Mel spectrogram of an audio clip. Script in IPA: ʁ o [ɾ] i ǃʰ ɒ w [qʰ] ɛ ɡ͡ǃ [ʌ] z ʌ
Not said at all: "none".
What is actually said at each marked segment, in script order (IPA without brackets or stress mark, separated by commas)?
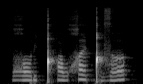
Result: ɾ, χ, ʌ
